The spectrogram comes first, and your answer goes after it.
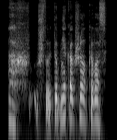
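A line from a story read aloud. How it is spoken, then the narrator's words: Tearful speech. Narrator (Russian): сказала она сквозь слезы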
